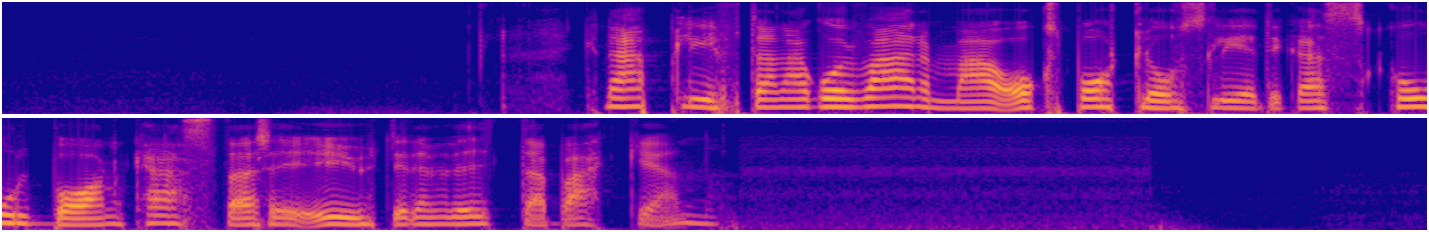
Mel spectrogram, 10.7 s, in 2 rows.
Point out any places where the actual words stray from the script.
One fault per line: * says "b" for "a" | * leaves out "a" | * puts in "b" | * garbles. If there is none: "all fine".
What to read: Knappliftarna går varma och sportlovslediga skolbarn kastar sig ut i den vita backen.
all fine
